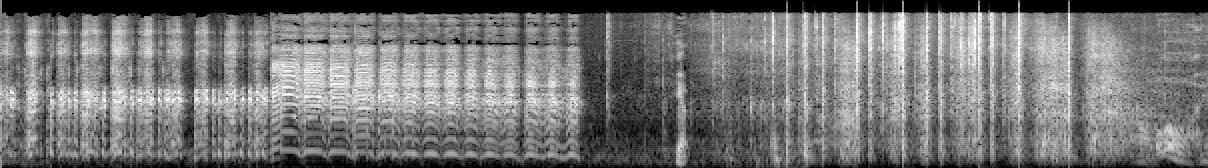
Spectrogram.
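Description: Ducks quacking and honking: a fast chatter of calls, then wavering drawn-out calls for a few seconds. In the second half, a rapid run of sharp cracks and clicks follows.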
